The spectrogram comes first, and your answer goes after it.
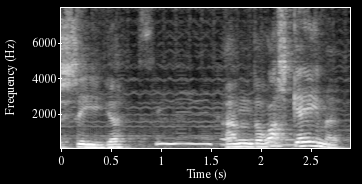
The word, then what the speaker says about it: Sega: we can get pedantic about it could be sega as in like a different pronunciation of the e well it it's not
